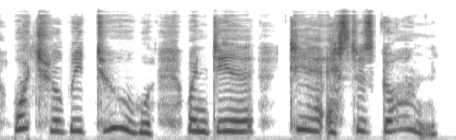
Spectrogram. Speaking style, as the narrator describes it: clung to me weeping and cried

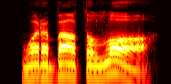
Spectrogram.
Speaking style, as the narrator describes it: growled Sabo

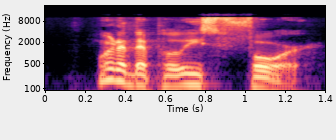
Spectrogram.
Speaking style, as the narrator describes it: he asked impatiently

